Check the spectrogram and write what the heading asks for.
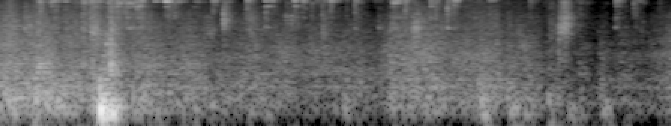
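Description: Siberian husky puppies play-fighting: irregular scuffling and bumping with small dog noises, and a sharp thump less than a second in.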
